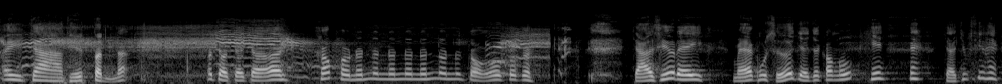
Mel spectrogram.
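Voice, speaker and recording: A man's voice: sits high, quick pace, noisy background, close to an everyday voice. An actor playing a poor street-singer father, speaking with a coaxing, tender manner. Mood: frantic. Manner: coaxing, tender, then loud and frantic. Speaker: actor in a staged skit. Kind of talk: sentimental stage drama. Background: music.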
